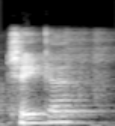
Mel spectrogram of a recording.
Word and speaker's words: Chaika: So this is, uh, make sure I'm saying it right now, Chaika? – Yes, beautiful.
